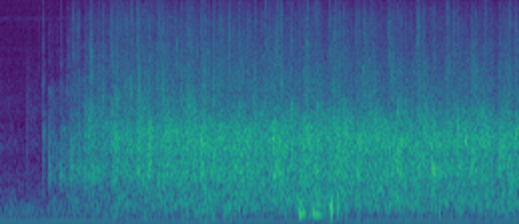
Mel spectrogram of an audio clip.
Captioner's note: audience applauding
